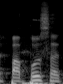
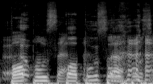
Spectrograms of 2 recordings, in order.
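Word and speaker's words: pupusa: so I had a papusa today. Did you? Yeah, it's good. Is that how you say it? No, popusa.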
